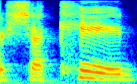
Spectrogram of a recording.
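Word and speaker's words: שָׁקֵד: can see that and showcade without the vowels are the same word shinkuf dalid one here chakade pronounced this way meaning an almond tree showcaid here and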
